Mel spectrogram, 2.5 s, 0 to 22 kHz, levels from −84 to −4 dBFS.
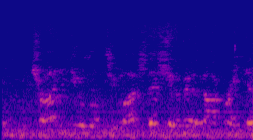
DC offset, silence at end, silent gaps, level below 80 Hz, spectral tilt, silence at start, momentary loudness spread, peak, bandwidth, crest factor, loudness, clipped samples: under 0.1%; 0 s; none; -72 dBFS; -6 dB/octave; 0 s; 5 LU; -28 dBFS; 14.5 kHz; 18 dB; -47 LUFS; under 0.1%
